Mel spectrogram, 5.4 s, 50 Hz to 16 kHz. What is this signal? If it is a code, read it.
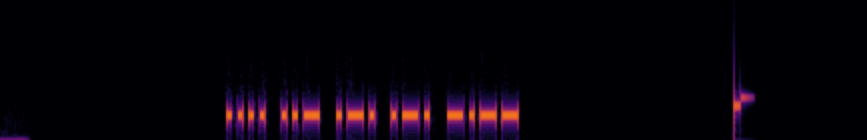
Morse code, heard as a keyed tone, about 36 wpm, 700 Hz. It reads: HURRY
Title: Five Letter Words - 35wpm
